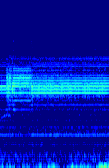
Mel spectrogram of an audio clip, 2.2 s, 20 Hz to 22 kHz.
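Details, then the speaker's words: Orlando brushed ESC in an Axial SCX24 micro crawler on 2S, which is the only voltage it runs on: a thin, steady high-pitched ESC whine that is present but not bad; low-speed modulation is very bad and a smooth start is nearly impossible. "and whining a little bit but not that bad unfortunately very bad low speed modulation"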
